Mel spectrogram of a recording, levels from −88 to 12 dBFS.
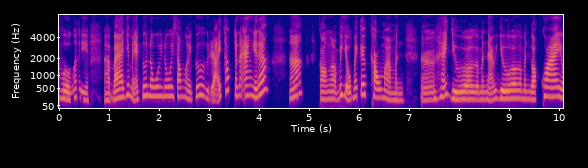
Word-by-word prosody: vườn 205 -4 0
á 245 - -5
thì, 185 -4 -3 0.3
à, 180 0 -4
ba 220 +7 +5
với 310 +5 -3
mẹ 205 - -1
cứ 285 +9 -2
nuôi, 280 -1 -1
nuôi 275 +1 -2
xong 260 0 -3
rồi 215 -5 -4
cứ 280 - -4
rải 255 - 0
thóc 435 +3 0
cho 290 - 0
nó 295 - -2
ăn 295 +1 +2
vậy 245 -3 +3
đó, 345 +5 +6 0.5
đó. 290 +10 +2 0.3
Còn, 200 0 -2
ờ, 205 -1 -1
ví 295 +12 -1
dụ 185 - +3
mấy 255 +4 -3
cái 320 +4 +1
khâu 240 -3 +3
mà 215 -5 -1
mình, 175 -1 -7 0.3
à, 180 +2 -4
hái 265 +6 +1
dừa, 195 -1 +3
rồi 190 - -1
mình 195 0 -5
nạo 180 +1 -1
dừa, 215 0 +4
rồi 215 - -2
mình 205 -1 -6
gọt 190 0 +1
khoai, 265 -1 +5
rồi 235 - 0
225 Hz, 250 wpm, -23 LUFS, 195-275 Hz, 0.5 s, đó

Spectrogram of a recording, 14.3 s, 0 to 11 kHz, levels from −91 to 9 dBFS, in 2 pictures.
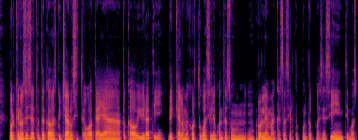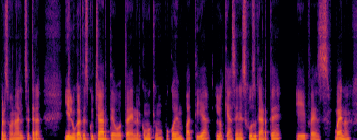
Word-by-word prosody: porque 125 +1 +3
no 120 - +5
sé, 145 - +1
si 170 - +1
te 145 - -6
ha 130 - -10
tocado 130 +1 +3
escuchar, 130 -1 +3
o 120 - 0
si 130 +1 -8
te - - -13 0.3
haya 110 0 +2
tocado 110 0 +1
vivir 105 0 +1
a 105 - 0
ti, 125 +4 -5
de 120 -3 -1
que 115 - 0
a - - +3
lo 110 - 0
mejor 110 +1 -3
tú 125 - -7
vas 130 0 0
y - - +1
le 130 - +1
cuentas 125 +1 -4
un 125 -1 0
un 115 -2 -3
problema 120 -3 +1
que 105 - -11
hasta 105 +1 -6
cierto 110 0 -10
punto, 120 -1 -5
pues, 105 -3 -9
es 100 +3 -8
íntimo, 120 -3 +1
es - - -12
personal, 105 0 -1
etcétera. 105 - -2 0.4
Y 120 - +6
en 120 - +6
lugar 115 0 +5
de 145 - +1
escucharte, 130 -2 +3
o 100 -1 -1
tener 100 -1 -1
como 125 -2 0
que 125 - -6
un 110 0 -4
poco 130 +4 -3
de 125 - +4
empatía, 120 +4 -1
lo 115 -5 0
que 105 - -3
hacen 120 +4 -1
es 120 - 0
juzgarte 130 +3 +1 0.3
y, 100 -1 -1
pues, 100 -1 -4
bueno, 110 -2 +3
120 Hz, 250 wpm, -24 LUFS, 105-125 Hz, 0.4 s, Y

